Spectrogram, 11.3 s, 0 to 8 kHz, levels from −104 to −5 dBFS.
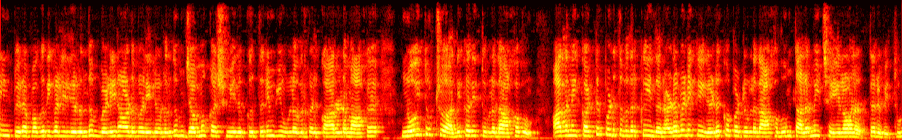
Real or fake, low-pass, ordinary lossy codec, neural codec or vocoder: fake; none; none; codec, 16 kHz, 8 kbps, FunCodec, trained on Chinese and English, 25 frames a second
